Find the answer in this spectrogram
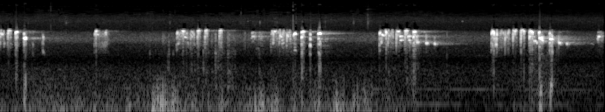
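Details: Bald eagle eaglets and an adult calling at the nest in winter: high, thin, rapid chittering bursts in series of several notes, separated by short pauses, over low rustling and faint background noise.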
